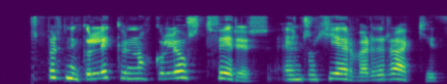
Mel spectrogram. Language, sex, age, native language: Icelandic, female, 40-49, Icelandic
